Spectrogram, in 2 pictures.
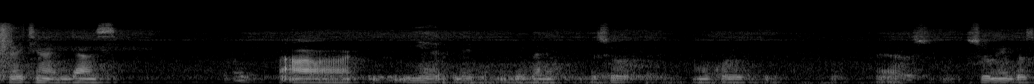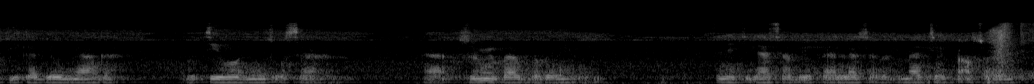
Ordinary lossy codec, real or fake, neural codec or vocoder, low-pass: Opus, 64 kbps; real; none; 7.2 kHz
